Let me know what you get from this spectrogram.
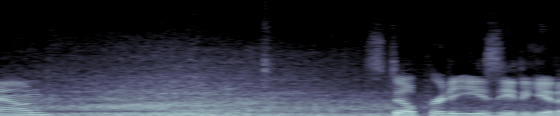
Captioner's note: car engine roaring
